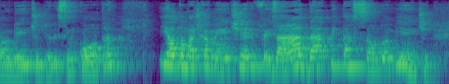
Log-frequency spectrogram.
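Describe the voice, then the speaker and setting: There is audible room echo and noticeable background noise. A man speaks at a moderate pace with lively intonation. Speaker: biology teacher. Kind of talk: recorded lesson.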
